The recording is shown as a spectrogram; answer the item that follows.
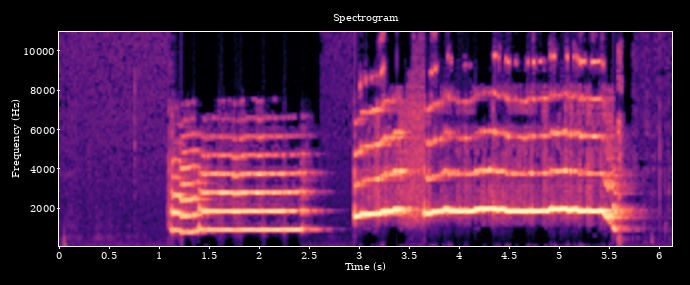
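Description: A trumpet played with a lot more air blown through it gives two loud, sustained, bright notes, the second held longer and slightly bending before it fades, with no other sound around them.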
